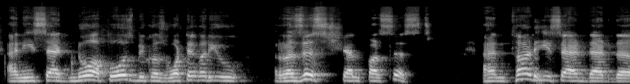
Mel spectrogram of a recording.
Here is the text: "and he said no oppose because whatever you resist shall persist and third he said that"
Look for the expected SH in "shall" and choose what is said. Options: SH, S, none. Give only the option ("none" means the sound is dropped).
SH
